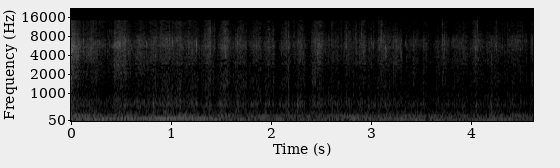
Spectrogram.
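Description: Thin, clear cellophane plastic film gloves are worn on both hands while the fingers flex and rub together, crinkling the film. A steady, bright, papery crackle with quick irregular rustles fills the clip, over a faint low hum.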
